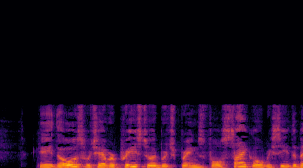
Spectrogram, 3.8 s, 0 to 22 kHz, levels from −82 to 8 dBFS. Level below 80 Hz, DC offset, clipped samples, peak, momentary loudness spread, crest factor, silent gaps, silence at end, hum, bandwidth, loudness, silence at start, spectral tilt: -72 dBFS; under 0.1%; under 0.1%; -2 dBFS; 8 LU; 16 dB; none; 0 s; none; 8.6 kHz; -18 LUFS; 0.5 s; -7 dB/octave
